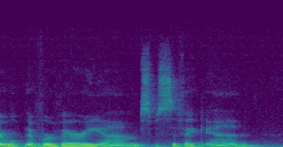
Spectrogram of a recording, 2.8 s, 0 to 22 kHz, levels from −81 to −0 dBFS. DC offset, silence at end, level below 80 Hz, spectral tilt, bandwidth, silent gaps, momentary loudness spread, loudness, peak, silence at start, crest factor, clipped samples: under 0.1%; 0.05 s; -46 dBFS; -7.5 dB/octave; 14.5 kHz; none; 10 LU; -23 LUFS; -6 dBFS; 0 s; 16 dB; under 0.1%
